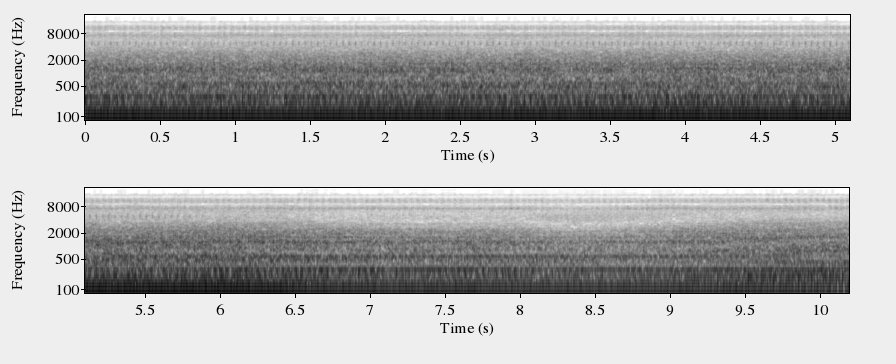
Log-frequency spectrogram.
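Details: Yard Machines rear-wheel mower with a Briggs & Stratton engine, previously seized, oil refilled, first run: steady, even low drone at constant speed with no rod knock or tapping; engine running healthy.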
